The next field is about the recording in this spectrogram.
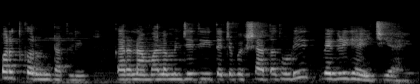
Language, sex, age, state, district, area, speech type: Marathi, female, 30-45, Maharashtra, Buldhana, urban, spontaneous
